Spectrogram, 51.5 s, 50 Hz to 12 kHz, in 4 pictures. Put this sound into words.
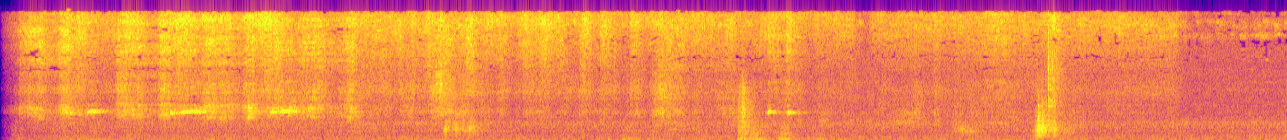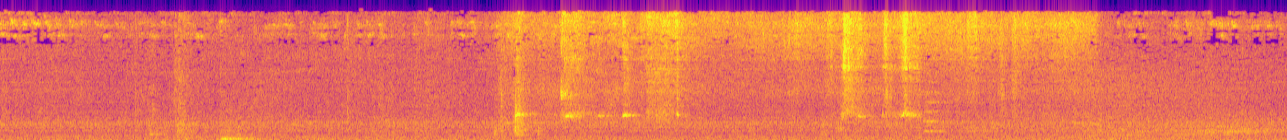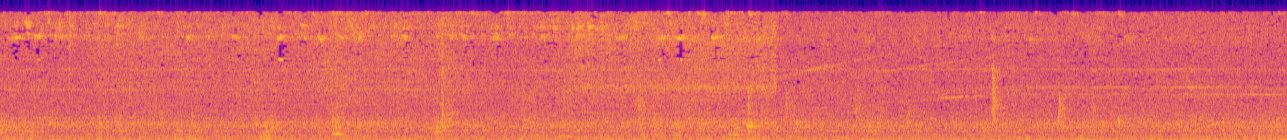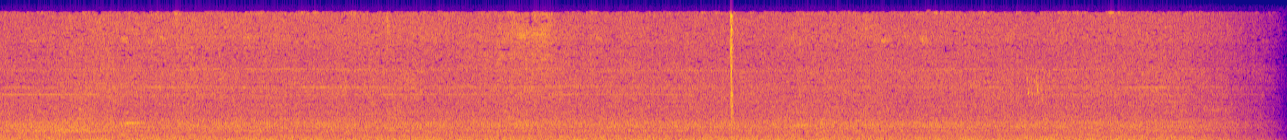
110818-swish in spjald
18.08.2011: nineteenth day of ethnographic research about truck drivers culture.Spjald in Denmark. the yard of company producing some steel element. Waiting for unload during stoppage. Swish of some machine.
field-recording, machine, squeal, swish, swoosh, yard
